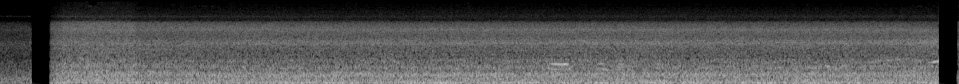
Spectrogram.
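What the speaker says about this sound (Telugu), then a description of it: "గైస్ బాహుబలి వాటర్ ఫాల్స్ అంటారు కదా, అత్తరపల్లి వాటర్ ఫాల్స్." Athirappilly waterfall in Kerala roars with a loud, steady broadband rush of falling water, close and unbroken for nearly ten seconds, with brief gaps only at the very start and end.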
